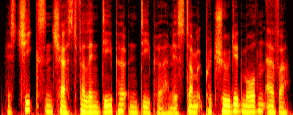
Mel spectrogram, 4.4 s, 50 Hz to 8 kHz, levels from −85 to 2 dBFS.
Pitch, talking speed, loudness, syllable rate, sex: 105 Hz, 220 wpm, -21 LUFS, 5.1 syllables/s, male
